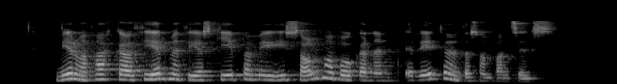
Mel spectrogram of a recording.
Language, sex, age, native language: Icelandic, female, 60-69, Icelandic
